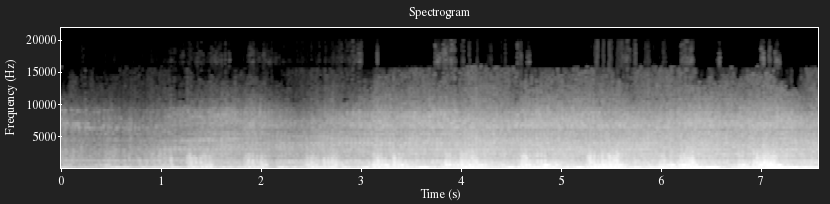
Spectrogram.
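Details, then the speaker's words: 1964 recording of big end knock on a four-cylinder engine: a heavy, regular knock about 1.5 per second from worn connecting rod big end bearings, with severe oil pressure loss; needs new big ends, probably crankshaft regrinding. "The big end is at the bottom end of the connecting rod where it connects with the crankshaft. It'll also be accompanied by a severe loss in oil pressure."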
